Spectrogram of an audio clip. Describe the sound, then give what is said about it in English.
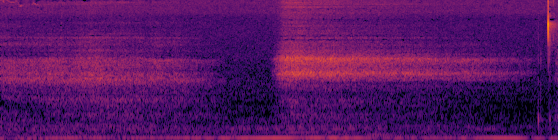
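A deep breath in and out during a seated morning meditation, heard as two long, soft, airy rushes of breath, the second phase brighter than the first, with steady low background noise throughout. “start by taking a deep breath”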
